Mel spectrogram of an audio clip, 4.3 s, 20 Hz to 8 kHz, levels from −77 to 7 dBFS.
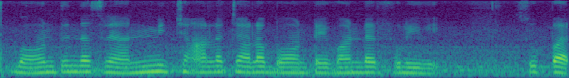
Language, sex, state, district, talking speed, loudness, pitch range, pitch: Telugu, female, Andhra Pradesh, Anantapur, 140 wpm, -19 LUFS, 155-180 Hz, 170 Hz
